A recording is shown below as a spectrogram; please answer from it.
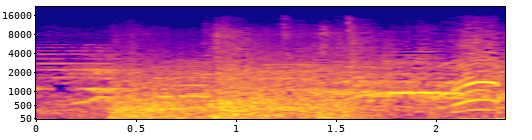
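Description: A wrestler slammed down onto the canvas-covered boards of a wrestling ring: a heavy thud and rumble shortly after the start, with crowd voices around it and a shout rising near the end.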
